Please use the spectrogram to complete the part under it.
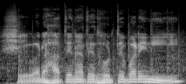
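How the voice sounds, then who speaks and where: A man playing a shrewd, self-assured detective in an audio drama, with a knowing, measured, teasing and secretive manner. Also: fairly low pitch, expressive, darkish tone, close to an everyday voice. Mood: determined. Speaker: detective character. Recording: music behind the voice. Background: music.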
